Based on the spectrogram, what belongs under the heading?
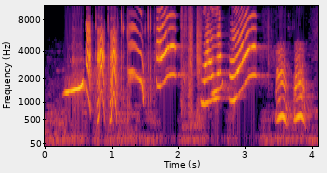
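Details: A parrot runs through a varied, rapid sequence: a rising whistle, rough buzzy bursts, long gliding harmonic notes, and two short arched calls at the end.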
